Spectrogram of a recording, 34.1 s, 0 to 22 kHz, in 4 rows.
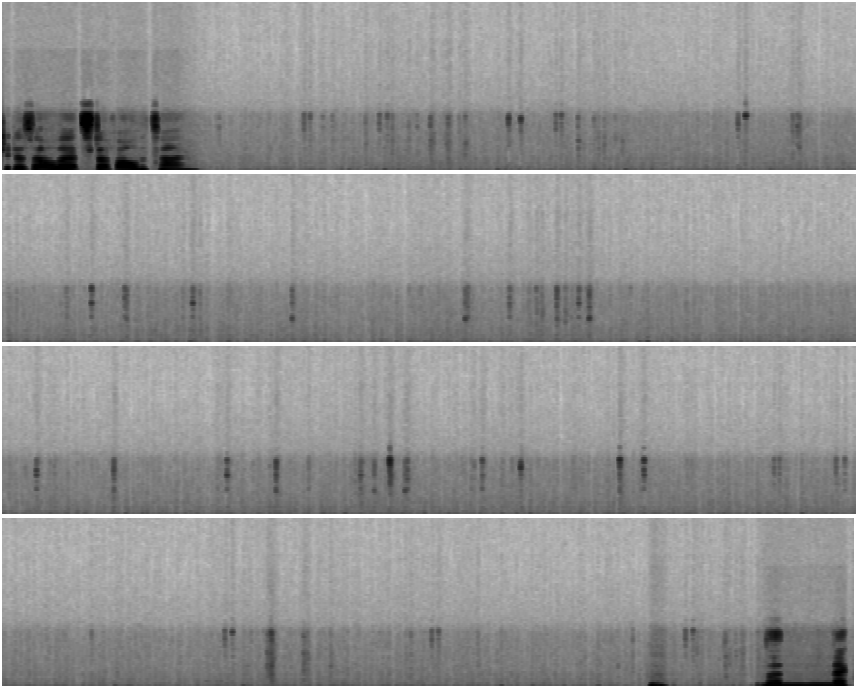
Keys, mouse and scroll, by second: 3.8 shift+click, 4.3 g, 5.6 click, 5.8 g, 7.6-8.0 scroll down 5, 8.0-9.3 middle drag, 9.3 scroll down 2, 9.8 middle click, 10.5-11.5 scroll up 3, 11.5-17.4 middle drag, 17.6 scroll up 3, 18.3-19.4 middle drag, 19.4-19.8 scroll down 3, 19.8-21.8 middle drag, 21.8-22.7 scroll down 3, 22.7 scroll up 4, 23.2 shift+middle click, 23.7 scroll down 1, 24.8 click, 25.5 click, 26.1-27.1 scroll up 2, 27.9 click, 30.0 click, 32.5 shift+click, 32.9 g.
